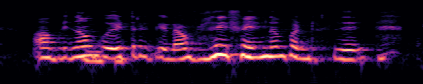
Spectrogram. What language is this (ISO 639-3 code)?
tam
